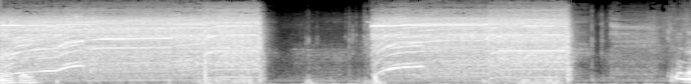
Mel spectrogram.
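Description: Ryobi cordless drill boring pilot holes through a black plastic motor-mount plate. It makes two runs of about three and two and a half seconds, with a short pause between them. Each run opens with a rising whine as the motor spins up, then holds steady.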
